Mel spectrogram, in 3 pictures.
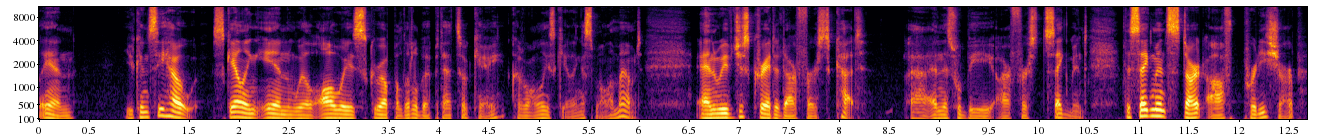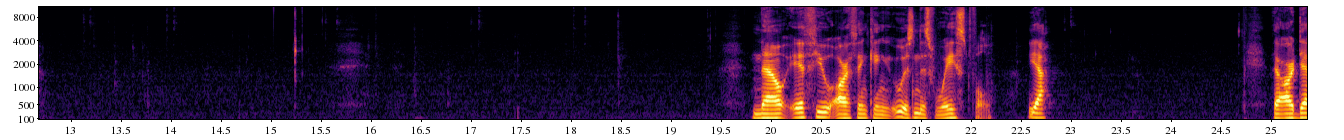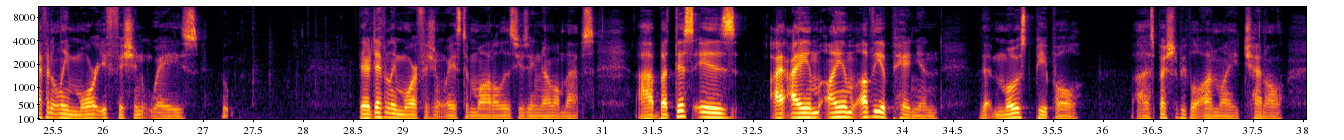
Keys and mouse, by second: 9.4 KP_1, 9.8 KP_3, 10.7 ctrl+r, 13.6 ctrl+r, 16.0 click, 16.6 ctrl+r, 17.4 click, 18.4 s, 20.8-21.8 drag, 22.6 ctrl+r, 24.9 click, 26.2 ctrl+r, 28.0 ctrl+z, 28.4 ctrl+r, 32.0 ctrl+r, 33.9 click, 34.5 s.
